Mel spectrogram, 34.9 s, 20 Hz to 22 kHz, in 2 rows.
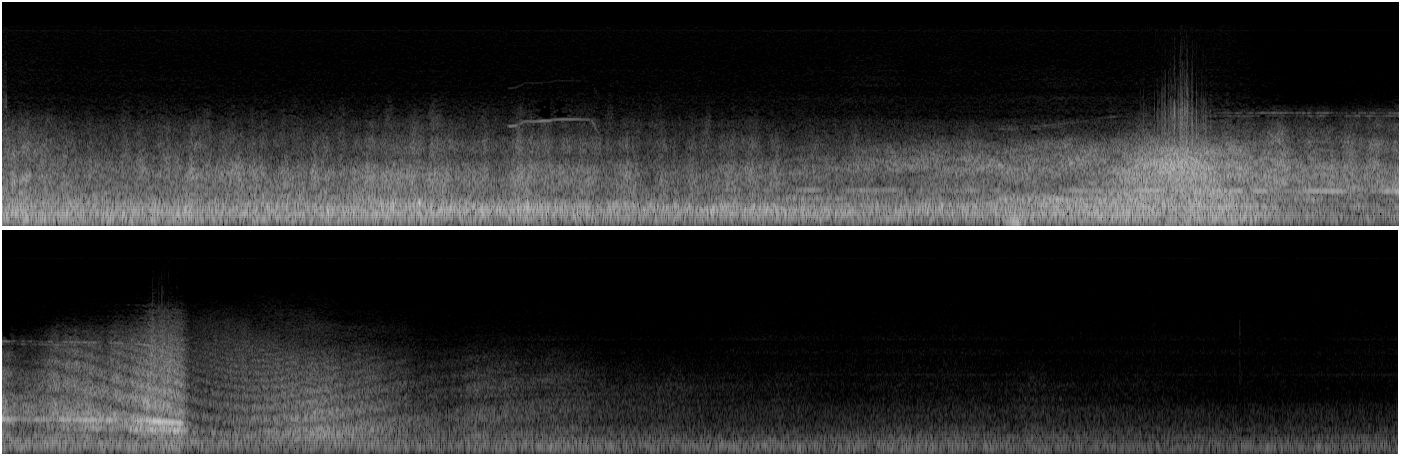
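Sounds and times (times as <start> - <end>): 
space shuttle rolling out on runway after landing: 0.0 - 26.4
thin whine of space shuttle falling in pitch: 10.0 - 22.9.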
